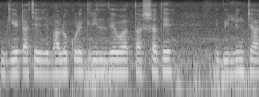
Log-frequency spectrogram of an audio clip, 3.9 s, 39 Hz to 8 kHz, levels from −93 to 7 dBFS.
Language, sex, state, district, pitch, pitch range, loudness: Bengali, male, West Bengal, Kolkata, 150 Hz, 150-155 Hz, -15 LUFS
